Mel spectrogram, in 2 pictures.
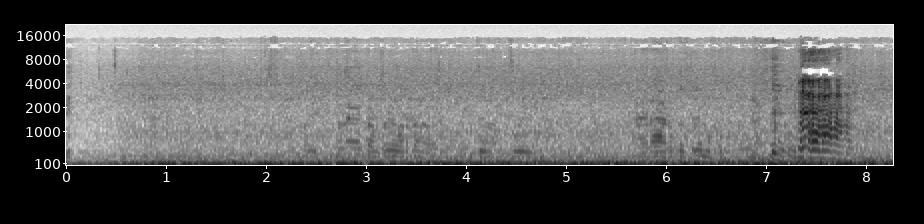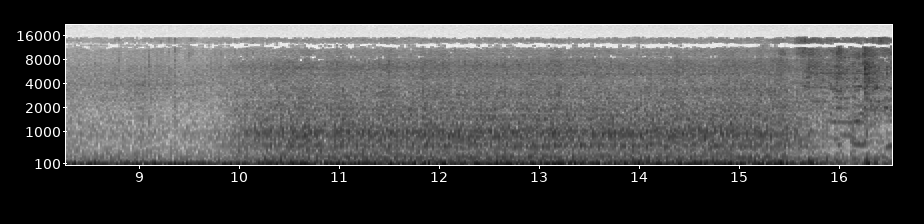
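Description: Steady low rumble of a car driving, heard inside the cabin, with a few brief faint voices in the middle. From about ten seconds in a steady hiss joins the rumble.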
